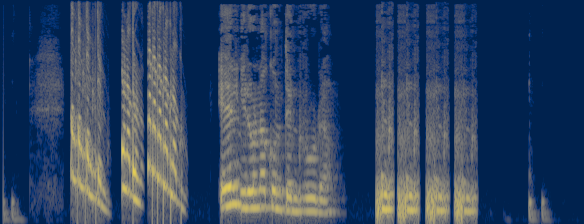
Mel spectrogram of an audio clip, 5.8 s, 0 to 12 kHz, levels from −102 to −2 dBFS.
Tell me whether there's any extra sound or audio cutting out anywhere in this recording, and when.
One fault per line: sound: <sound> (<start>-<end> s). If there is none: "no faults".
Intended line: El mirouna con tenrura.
sound: chirp (0.7-1.9 s)
sound: laugh (3.8-4.8 s)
